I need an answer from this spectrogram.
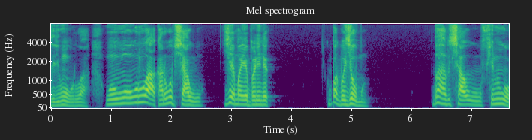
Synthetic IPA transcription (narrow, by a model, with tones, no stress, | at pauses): zə˨ɾi˦wo˦˨wu˨ɾwa˦˨ | wo˦wo˦wu˦ɾwa˦˨ka˨nu˦wu˦bʃa˨wu˨ | ʒe˦ma˦je˦ba˨ɾi˦de˦k̚ | ku˦ba˦k̚ba˨d͡ʒa˦u˨mɨ˨ | ba˦˨ʃa˨wu˨fʲi˦n˦wu˦wo˨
